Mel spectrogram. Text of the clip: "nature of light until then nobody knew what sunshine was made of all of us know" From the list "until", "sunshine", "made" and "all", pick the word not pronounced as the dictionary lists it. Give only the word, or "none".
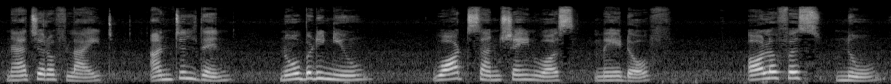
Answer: none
